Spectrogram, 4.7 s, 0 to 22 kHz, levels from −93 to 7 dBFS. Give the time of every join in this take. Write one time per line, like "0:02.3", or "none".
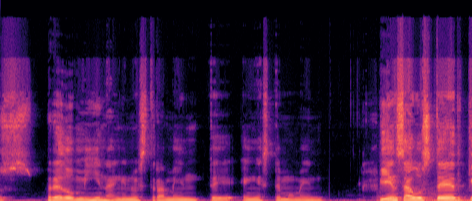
0:03.8

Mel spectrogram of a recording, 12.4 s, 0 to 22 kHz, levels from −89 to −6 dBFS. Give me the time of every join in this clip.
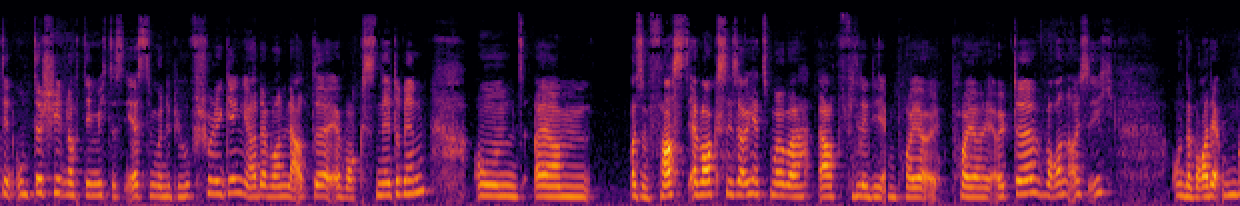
0:08.9

